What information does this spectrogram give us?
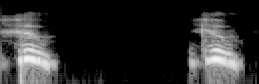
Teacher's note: it's like a G sound, but you let a little bit of air through it.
